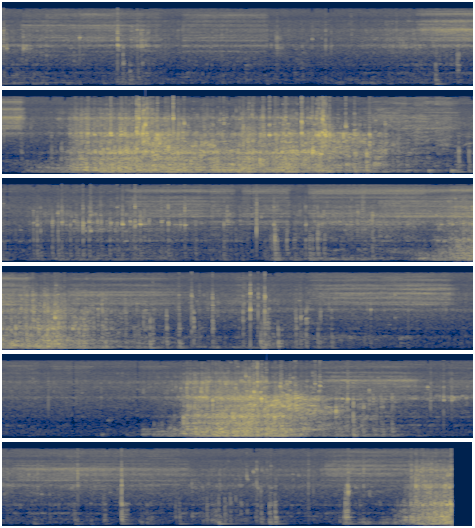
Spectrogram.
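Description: A scuba diver breathing on an open-circuit regulator, heard through an underwater camera's microphone: three loud rushes of exhaled bubbles about seven seconds apart, with a quieter hiss and bubbly crackle between them.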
